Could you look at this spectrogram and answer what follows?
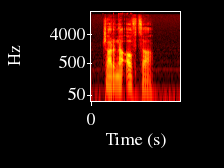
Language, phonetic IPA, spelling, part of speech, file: Polish, [ˈt͡ʃarna ˈɔft͡sa], czarna owca, noun, Pl-czarna owca.ogg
